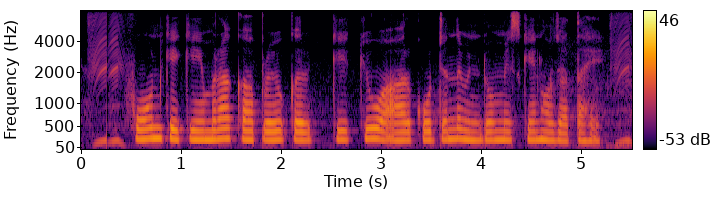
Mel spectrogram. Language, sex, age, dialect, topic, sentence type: Hindi, female, 31-35, Hindustani Malvi Khadi Boli, banking, statement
